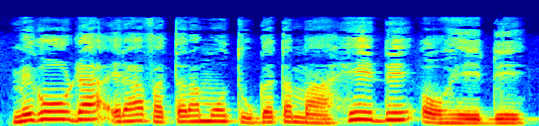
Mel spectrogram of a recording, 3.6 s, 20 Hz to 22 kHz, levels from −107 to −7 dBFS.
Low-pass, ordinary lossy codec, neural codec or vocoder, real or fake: 19.8 kHz; AAC, 32 kbps; none; real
